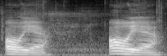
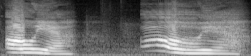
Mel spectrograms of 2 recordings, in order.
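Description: First: Loud, satisfied oh yeah; real gamer pleasure, loud but in normal pitch; loud delight. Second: Much higher and very loud oh yeah; real gamer glee peaking high and loud; squealing delight. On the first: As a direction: relish it out loud. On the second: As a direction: let it burst out in a squeal. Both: Real, not acted. Savoring a gun while playing.

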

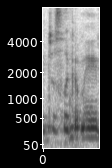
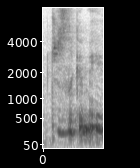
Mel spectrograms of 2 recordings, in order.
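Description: First: Whispered, higher plea; whispering. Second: Said in the usual way. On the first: Real, not acted. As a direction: breathe it out, pleading. Whispered repeat.

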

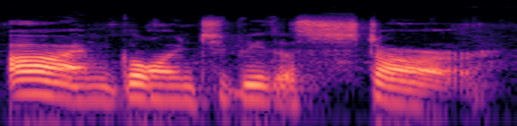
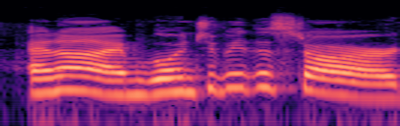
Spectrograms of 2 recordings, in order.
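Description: First: Slow, tight insistence; through clenched teeth. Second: Higher, showy boast; boastful announcement. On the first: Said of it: "said through her clenched teeth". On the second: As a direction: proclaim yourself the star with a little flourish. Jeff boasts about starring. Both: A narrator's reading.

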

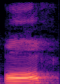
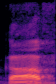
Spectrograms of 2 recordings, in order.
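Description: First: কফ said heavy, no long aa; the correct কফ, full and thick; thick qaf. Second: কাফ said thin with a long aa; the mistaken light কাফ; wrong thin kaf. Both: Shown as a demonstration. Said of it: "not কাফ".

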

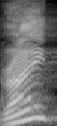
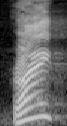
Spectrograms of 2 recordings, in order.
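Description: First: Said in the usual way. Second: Right? much higher and louder, rising; emphatic right. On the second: Real, not acted. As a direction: press the crowd with Right?. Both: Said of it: "repeated rhetorical right".

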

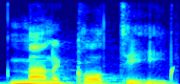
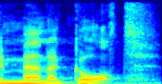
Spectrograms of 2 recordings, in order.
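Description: First: "Manicotti" with a hard c and t and a final ee; "Manicotti" as man-ih-KOT-ee; standard pronunciation. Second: "Menegot" with a g for the c and no final i; East Coast Italian-American pronunciation. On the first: Shown as a demonstration. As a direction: say "Manicotti" in full, final i sounded. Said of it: "instead of saying". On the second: Retold or imitated. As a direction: clip the ending: "Menegot", man-ah-GOT. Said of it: "she would drop the I at the end and say it with a G".

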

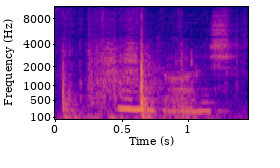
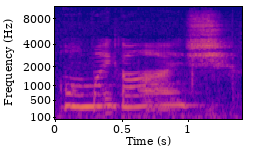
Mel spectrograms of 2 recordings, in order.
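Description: First: Said in the usual way. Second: Higher, slow hushed whisper; awed whisper. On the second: Real, not acted. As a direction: whisper it in awe.

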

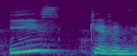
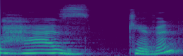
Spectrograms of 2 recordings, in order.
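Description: First: "Is" stressed and slow, the right verb; teacher stressing the verb to be; correct form, stressed. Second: Said in the usual way. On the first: Shown as a demonstration. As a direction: lean on "Is" to show the correct answer. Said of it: "Verb to be". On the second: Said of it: "ما نقدرش نقولوا".

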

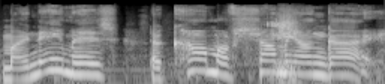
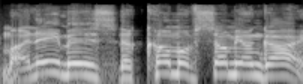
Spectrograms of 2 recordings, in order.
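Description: First: Vietnamese accent. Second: The spy's imitation American accent; put-on American accent. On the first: Shown as a demonstration. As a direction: give the name in a mock Vietnamese accent. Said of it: "hear that in your actual tongue". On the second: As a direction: give the name in an attempted American accent. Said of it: "This is my American accent".

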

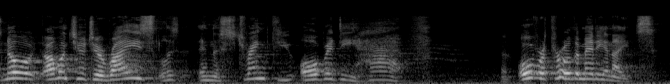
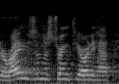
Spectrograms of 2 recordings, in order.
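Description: First: God's command, slow and deliberate. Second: Quick, light run through the words; brisk retelling. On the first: God commanding a frightened Gideon, slow and solemn. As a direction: speak it slowly, like a weighty divine command. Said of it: "And God says". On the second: Preacher recapping God's command to Gideon, quick and light. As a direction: rattle off the command fast. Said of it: "God looked at Gideon and said". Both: Acted.

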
